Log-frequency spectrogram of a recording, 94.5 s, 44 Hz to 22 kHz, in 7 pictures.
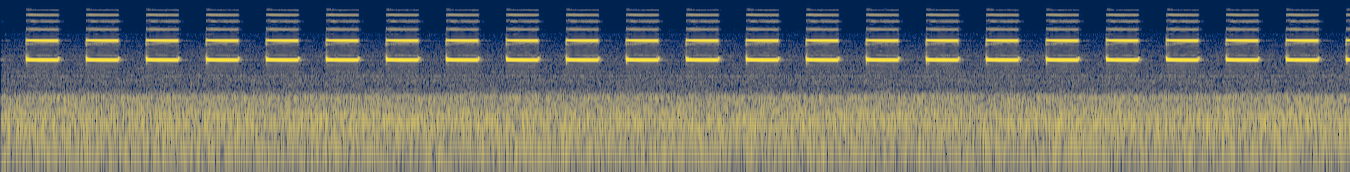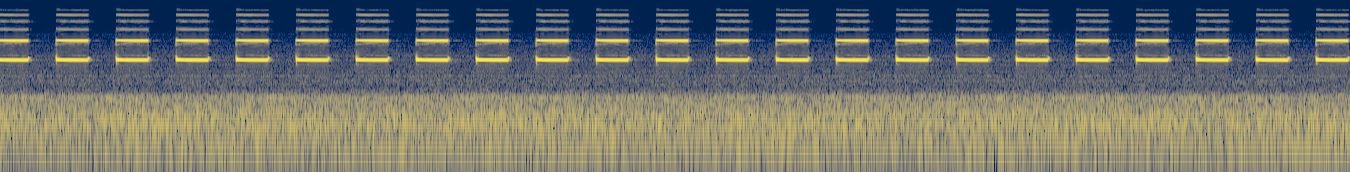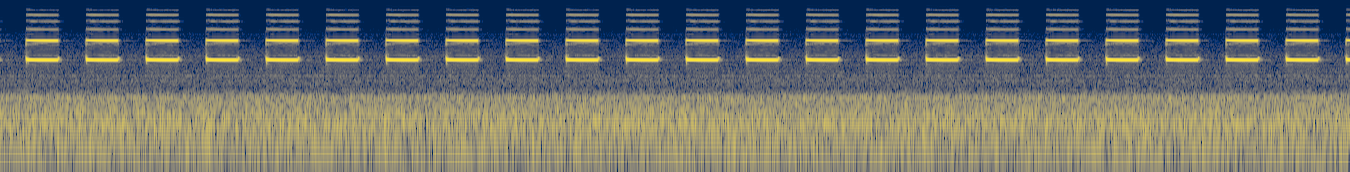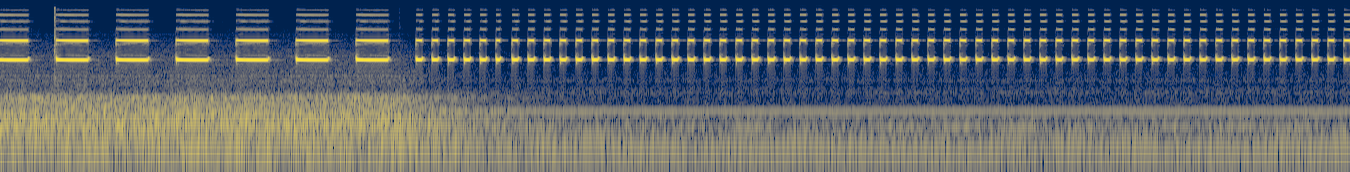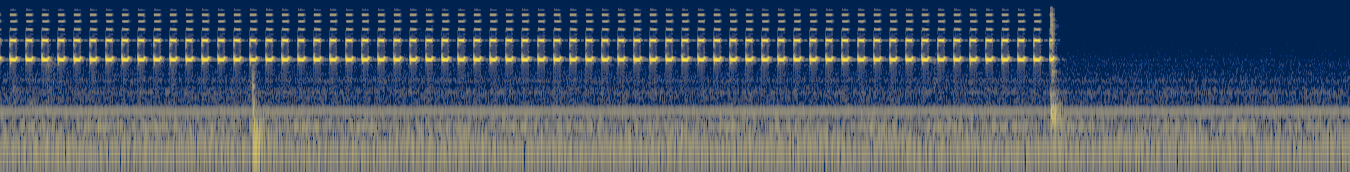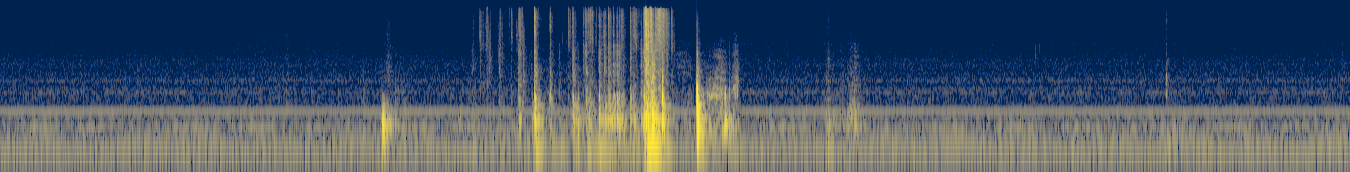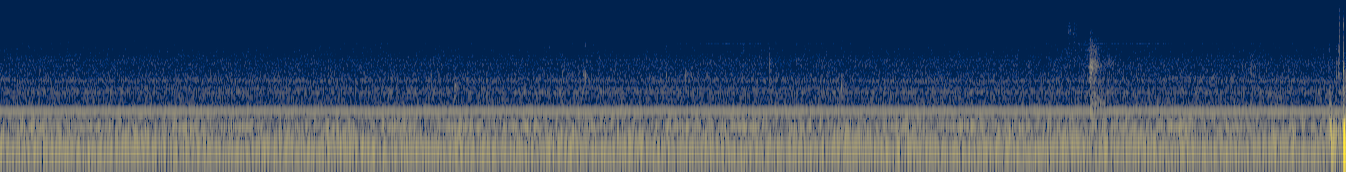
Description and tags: UPS autonomic mode signals
The UPS battery discharge bleeping alarm.
ZOOM H2n recorder
alarm, beep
